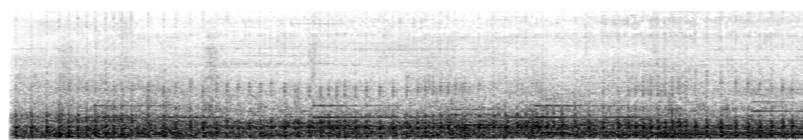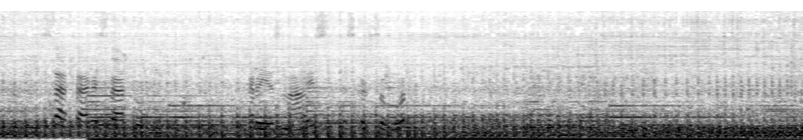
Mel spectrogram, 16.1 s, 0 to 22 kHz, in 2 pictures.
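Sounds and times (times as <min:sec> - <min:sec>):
motorcycle engine running: 0:00.1 - 0:16.0.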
